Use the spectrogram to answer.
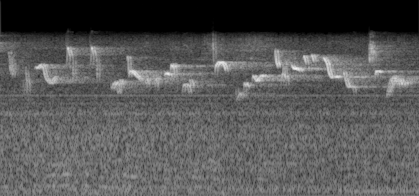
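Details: Thrush singing a rapid run of clear whistled notes, sliding and fluttering phrases at high pitch, delivered almost without pause over a soft background hiss.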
